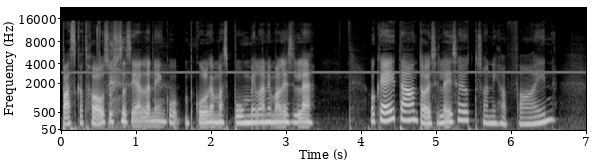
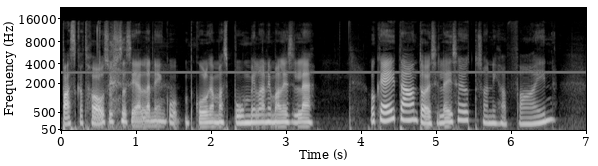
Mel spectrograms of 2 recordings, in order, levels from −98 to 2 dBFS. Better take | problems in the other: neither | high-pitched whine; faint; throughout; 3 kHz, 25 dB below the speech; the same in both

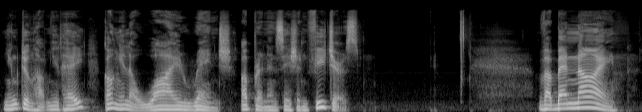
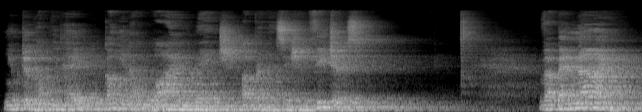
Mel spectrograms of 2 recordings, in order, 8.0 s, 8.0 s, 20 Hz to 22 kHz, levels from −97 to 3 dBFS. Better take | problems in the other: first | room echo; strong; dies away in 2.3 s // off-mic speech; far

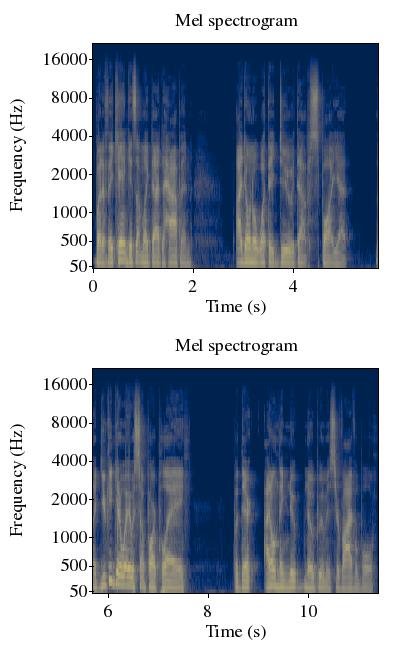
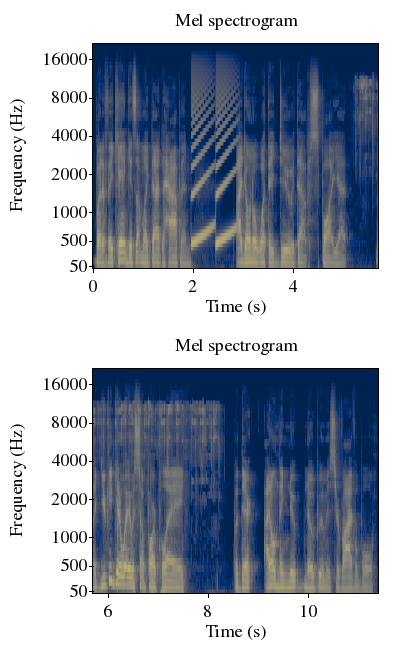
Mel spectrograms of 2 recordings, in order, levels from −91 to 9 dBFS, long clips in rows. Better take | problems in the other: first | siren; loud; at 2 s; peak 4 dB above the speech // jangling keys; noticeable; from 5.5 to 8 s; peak 7 dB below the speech

